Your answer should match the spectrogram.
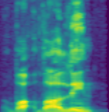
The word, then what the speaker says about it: ضالين: So ضالين and ظاهر. One is like a TH sound and one is like a DH. Sound quite heavy.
